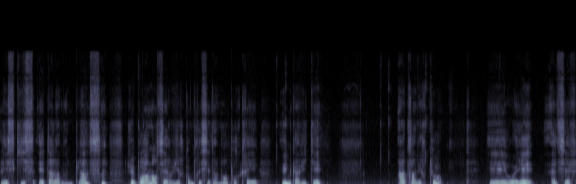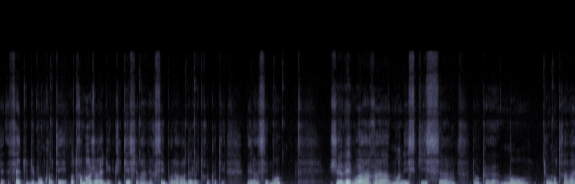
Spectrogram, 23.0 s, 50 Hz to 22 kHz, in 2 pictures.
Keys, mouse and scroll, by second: 0.5-2.1 drag, 2.3 scroll down 1, 2.7 right click, 2.7 typing, 5.5 click, 7.5 click, 8.3 click, 9.9-12.7 drag, 14.1 click, 15.2 click, 15.4 typing, 16.9 click, 22.3 click.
